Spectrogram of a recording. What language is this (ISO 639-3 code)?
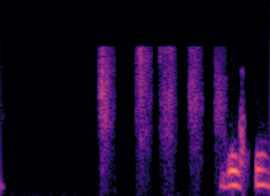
pan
